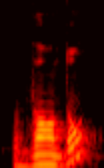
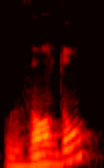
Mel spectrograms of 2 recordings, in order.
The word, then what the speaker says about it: vendons: Nous vendons Nous vendons OS. O S avec un S que l'on ne prononce pas. Nous vendons.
